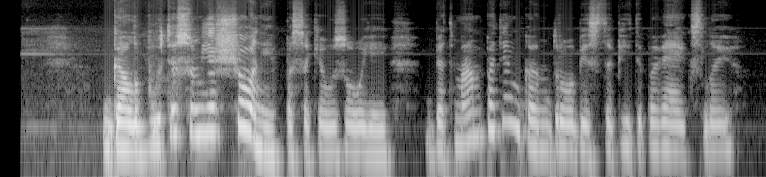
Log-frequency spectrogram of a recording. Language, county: Lithuanian, Kaunas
